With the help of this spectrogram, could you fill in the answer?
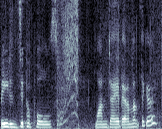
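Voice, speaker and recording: Moderate-speed speech from a woman in an Australian accent. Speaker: craft vlogger. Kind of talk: casual chat. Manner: chatty, rambling with fillers. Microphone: new external mic on iPad.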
